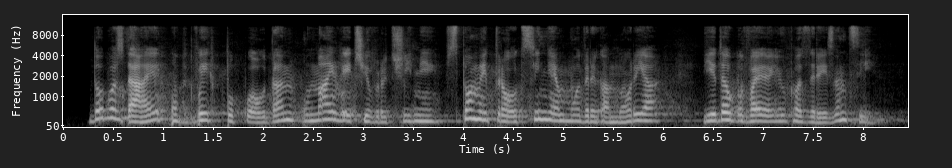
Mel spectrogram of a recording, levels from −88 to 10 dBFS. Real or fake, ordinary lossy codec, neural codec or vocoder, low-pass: fake; none; codec, 24 kHz, 1.5 kbps, HILCodec; 10.8 kHz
